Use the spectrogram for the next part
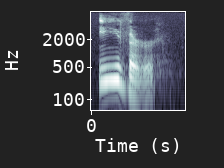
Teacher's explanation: My tongue touched the top teeth in the middle of that word, so I know there's going to be a TH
